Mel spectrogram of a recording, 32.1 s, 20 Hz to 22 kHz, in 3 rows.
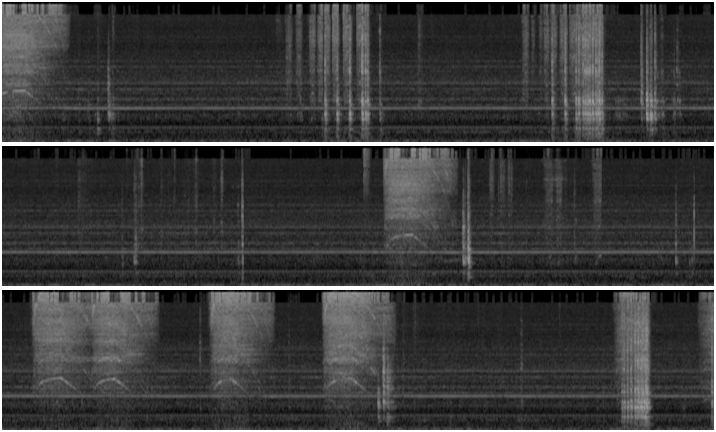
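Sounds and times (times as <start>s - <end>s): electric drill motor spinning: 0.0s - 1.1s, 8.1s - 9.1s, 16.1s - 19.7s, 21.8s - 23.8s, 24.4s - 25.5s, 26.1s - 27.4s, 30.5s - 31.2s, 31.8s - 32.0s.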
